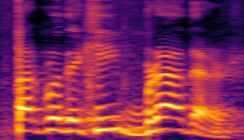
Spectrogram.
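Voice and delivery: normal talking voice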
